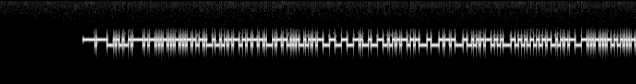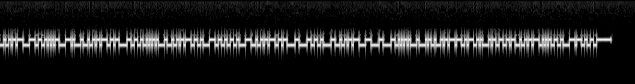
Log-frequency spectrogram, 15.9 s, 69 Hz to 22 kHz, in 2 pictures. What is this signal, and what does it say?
RTTY (50 baud, 450 Hz shift), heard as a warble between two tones, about 1230 Hz centre. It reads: 66623 01314 99939 05515 85880 96686 98693 05843 89889 05585 95543 77320 48978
